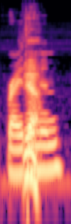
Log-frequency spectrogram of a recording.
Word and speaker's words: Reitherman: Reitherman.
